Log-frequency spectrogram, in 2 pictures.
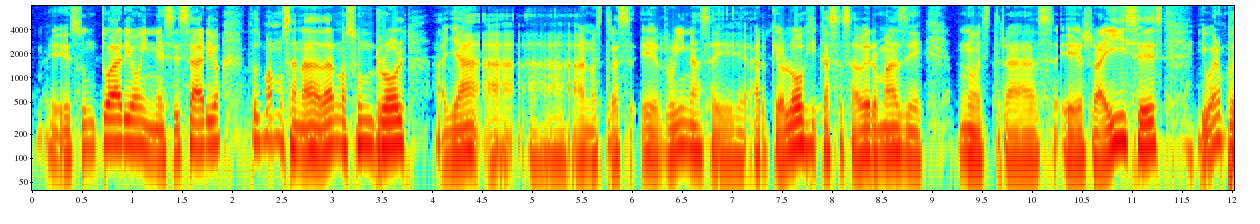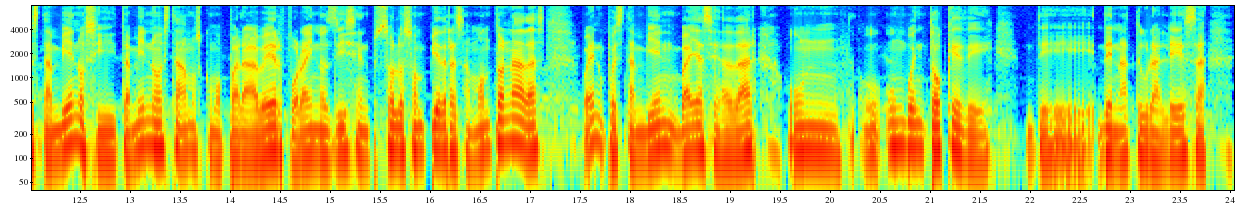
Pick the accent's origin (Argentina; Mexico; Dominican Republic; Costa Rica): Mexico; todavía está este testimonio vivo de nuestra cultura, nuestra civilización como mexicanos.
